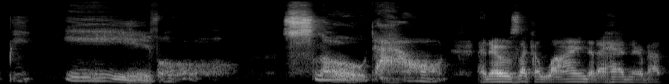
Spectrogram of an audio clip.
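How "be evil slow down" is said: slow, breathy mock evil; a hint of a villain's slow menace. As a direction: drag it out like a lightly voiced villain. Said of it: "No, do it again, slow it down".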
